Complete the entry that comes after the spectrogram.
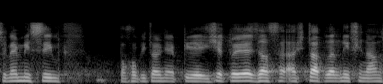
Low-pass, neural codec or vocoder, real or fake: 7.2 kHz; codec, 16 kHz, 1 kbps, FunCodec, trained on Chinese and English, 50 frames a second; fake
